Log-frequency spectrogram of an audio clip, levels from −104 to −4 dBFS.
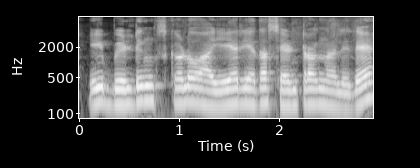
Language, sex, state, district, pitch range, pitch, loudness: Kannada, male, Karnataka, Bangalore, 145-160 Hz, 150 Hz, -16 LUFS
